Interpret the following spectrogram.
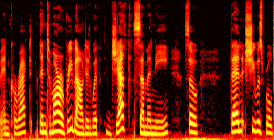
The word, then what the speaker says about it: Gethsemane: online saying, wait, but he used the hard G. It is Gethsemane. And yes, it is Gethsemane, but it's not Gethsemane.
